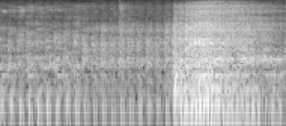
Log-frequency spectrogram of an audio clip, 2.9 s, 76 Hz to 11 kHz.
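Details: Honda CBF150 at 62,500 km, just after an oil change replacing very old oil: even single-cylinder idle thumps, then a quick throttle blip; the earlier valve tick and chain rattle are gone, engine sounds healthy.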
